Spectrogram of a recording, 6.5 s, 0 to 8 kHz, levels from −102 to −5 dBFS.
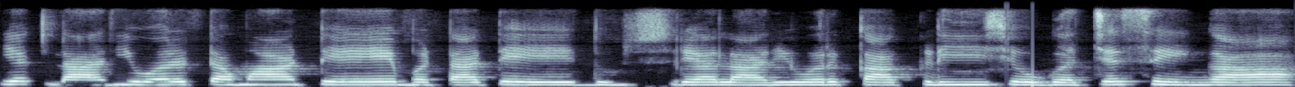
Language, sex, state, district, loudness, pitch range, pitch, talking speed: Marathi, female, Maharashtra, Dhule, -14 LUFS, 235-255 Hz, 240 Hz, 90 wpm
